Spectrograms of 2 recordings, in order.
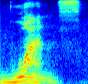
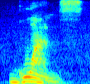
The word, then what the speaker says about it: once: Tengo la palabra 11, que se escribe 11, pero no me la vayan a pronunciar nunca como 11. Es un primer error que hacemos. ¿Por qué? Porque como ya la reconozco como el número 11 en español, yo tiendo inconscientemente a pronunciarla 11 y no la debemos pronunciar así, se pronuncia once, once.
